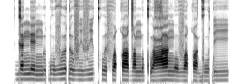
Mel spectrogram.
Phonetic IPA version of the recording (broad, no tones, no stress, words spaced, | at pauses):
ɡɛŋe ŋɯɓuvɯ ɗɯvivi kʷʰefoqʷi dˤoŋʷekʷʼaʕa ŋovʌqʷaɡu ɗi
